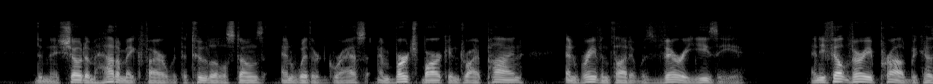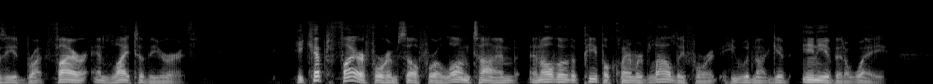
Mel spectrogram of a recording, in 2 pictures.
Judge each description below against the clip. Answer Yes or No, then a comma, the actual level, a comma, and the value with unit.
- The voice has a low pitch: Yes, very low, 90 Hz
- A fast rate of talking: Yes, fast, 220 wpm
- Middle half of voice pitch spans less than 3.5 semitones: No, average, 4.3 semitones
